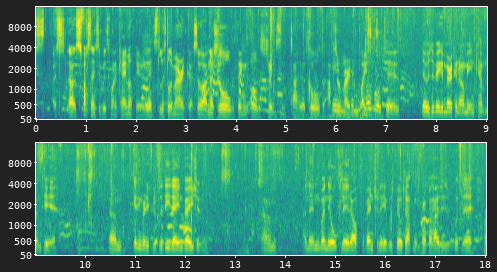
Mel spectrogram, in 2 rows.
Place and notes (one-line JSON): {"title": "Efford Walk Two: Little America - Little America", "date": "2010-09-24 16:12:00", "latitude": "50.39", "longitude": "-4.10", "altitude": "72", "timezone": "Europe/London"}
